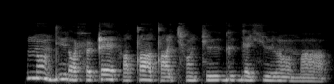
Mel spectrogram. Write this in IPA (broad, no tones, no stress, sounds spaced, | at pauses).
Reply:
n̪ ɔ̃ d̪ y ɾ ɔ ħ ɵ ʈ ɛ h ɵ tˤ ɛ tˤ ɑ cʰ ɔ̃ c ʉ ɡ ʉ ɡ ɛ ç ʉ l ɔ̃ m ɑ̃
